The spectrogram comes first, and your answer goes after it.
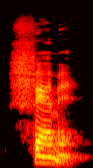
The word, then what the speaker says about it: famine: Pronunciation famine. F a fa m fam. It famine famine. Famine. Stress on the first syllable.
